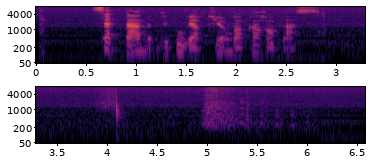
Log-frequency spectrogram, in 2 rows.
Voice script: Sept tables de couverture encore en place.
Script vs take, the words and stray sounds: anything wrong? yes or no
yes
